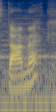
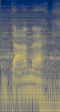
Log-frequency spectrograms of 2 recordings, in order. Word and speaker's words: Damek: Is the L silent? It's Damek. Damek. Like we're Scottish.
